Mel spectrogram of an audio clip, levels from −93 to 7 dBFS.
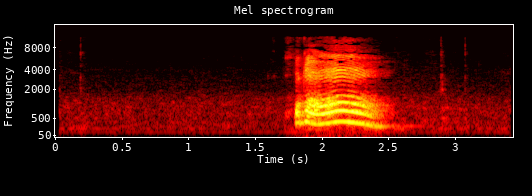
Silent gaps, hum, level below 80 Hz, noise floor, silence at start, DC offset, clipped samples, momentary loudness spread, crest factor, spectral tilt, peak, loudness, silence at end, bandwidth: none; none; -78 dBFS; -63 dBFS; 1.8 s; under 0.1%; under 0.1%; 14 LU; 20 dB; -1 dB/octave; 0 dBFS; -14 LUFS; 0.95 s; 11 kHz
